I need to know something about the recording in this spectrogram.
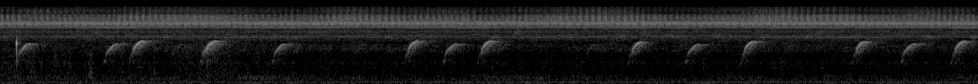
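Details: Dendropsophus nanus, the dwarf tree frog, recorded in Manaus in Brazil's Amazonas state. Brisk arched chirps repeat every half second or so, sometimes doubled, against a constant high-pitched hiss of insects.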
